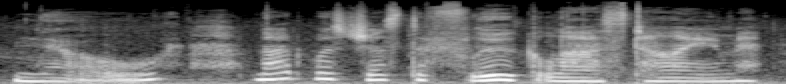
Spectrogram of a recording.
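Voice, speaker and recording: Hushed, slow-talking vampire mobster played by a woman. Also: lowish voice, animated, full character voice. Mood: guarded, defensive. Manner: hushed, often dropping into whispers. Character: female vampire mafia manager, sly, menacing, flesh-eating. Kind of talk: ASMR roleplay, scripted character monologue. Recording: clearly noisy background.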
